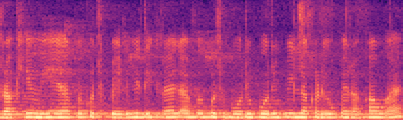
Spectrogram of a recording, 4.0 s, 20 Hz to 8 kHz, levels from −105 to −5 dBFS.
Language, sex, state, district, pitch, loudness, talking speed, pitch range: Hindi, female, Chhattisgarh, Raigarh, 225 Hz, -13 LUFS, 325 wpm, 220-230 Hz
